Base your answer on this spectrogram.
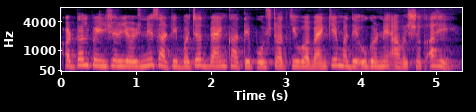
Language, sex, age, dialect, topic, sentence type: Marathi, female, 25-30, Northern Konkan, banking, statement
